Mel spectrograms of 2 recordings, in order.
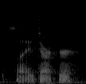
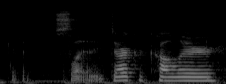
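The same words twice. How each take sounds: First: Much lower, soft mutter; muttered to self. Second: Said in the usual way. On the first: Real, not acted. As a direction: mumble it under your breath.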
